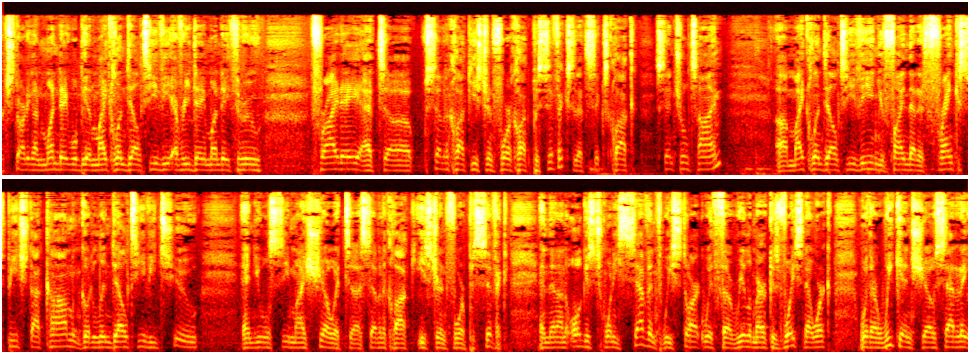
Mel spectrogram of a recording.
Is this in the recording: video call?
no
